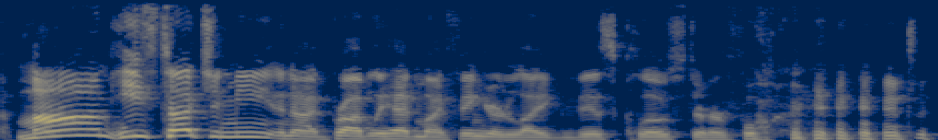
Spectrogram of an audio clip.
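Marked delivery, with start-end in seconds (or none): 0.1-1.7 high, loud whine to Mom; whiny tattling little sibling. Retold or imitated. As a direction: tattle like a bratty little sister. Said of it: "she's like".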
